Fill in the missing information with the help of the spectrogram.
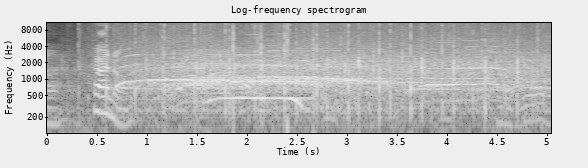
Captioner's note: audience cheering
